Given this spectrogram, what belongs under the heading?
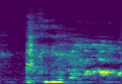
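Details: Adult man giving a single deliberate harsh cough on request that trails into a short voiced, throaty sound, in a quiet studio.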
